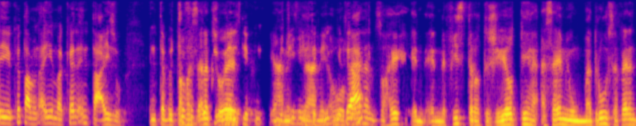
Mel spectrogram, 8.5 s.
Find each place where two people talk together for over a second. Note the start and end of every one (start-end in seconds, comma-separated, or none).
2.3-5.0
